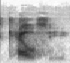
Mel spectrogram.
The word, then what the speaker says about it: Kelce: Oh, it just irritates me when people say Kelce. I'm like, it's Kelsey. Kelsey, yes. You do pronounce the C-E.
